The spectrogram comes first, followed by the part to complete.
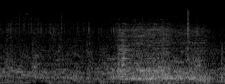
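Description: A heavy metal skillet scraping across the floor of a wood-fired oven as it is slid in. The scrape grows louder about a second in, with a sharp click near the end.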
